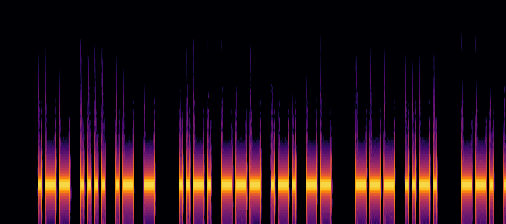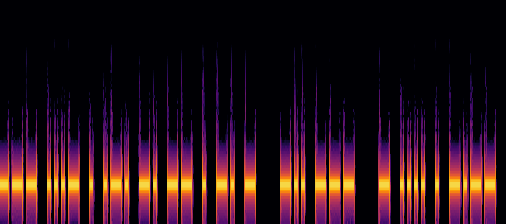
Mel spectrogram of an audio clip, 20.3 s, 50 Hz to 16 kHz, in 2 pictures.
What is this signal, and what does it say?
Morse code, heard as a keyed tone, about 17 wpm, 700 Hz. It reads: WHAT FORM OF GOVERNMENT DO THEY
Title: Sentences from Top 1000 Words - Review Part 3 - 17wpm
